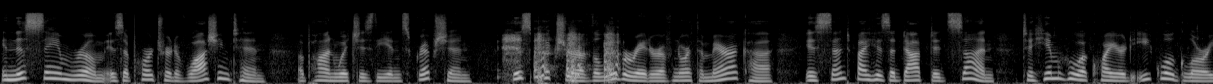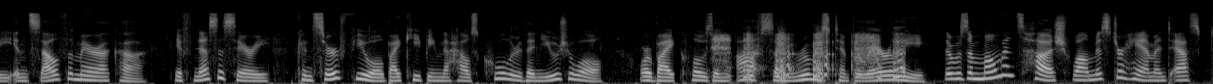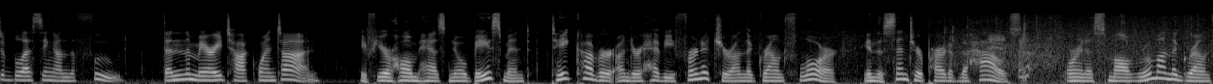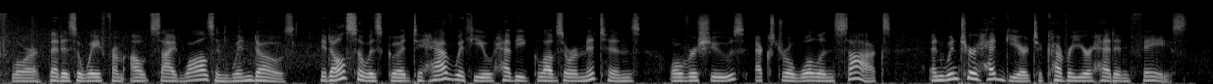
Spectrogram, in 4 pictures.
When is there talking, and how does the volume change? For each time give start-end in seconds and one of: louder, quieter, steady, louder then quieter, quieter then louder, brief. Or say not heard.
0.0-48.2 steady.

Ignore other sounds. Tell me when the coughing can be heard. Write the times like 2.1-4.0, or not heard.
5.0-6.2, 19.1-21.2, 34.0-34.6.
